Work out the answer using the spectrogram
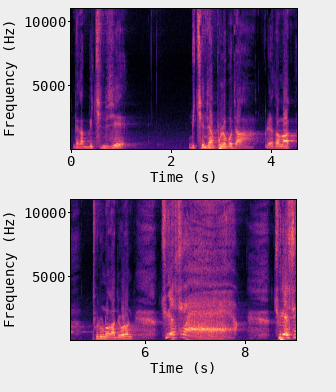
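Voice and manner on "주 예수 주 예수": re-enacted desperate high call; crying out loud. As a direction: cry out to the Lord, stretching the last syllable. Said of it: "아주 크게 불렀어".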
